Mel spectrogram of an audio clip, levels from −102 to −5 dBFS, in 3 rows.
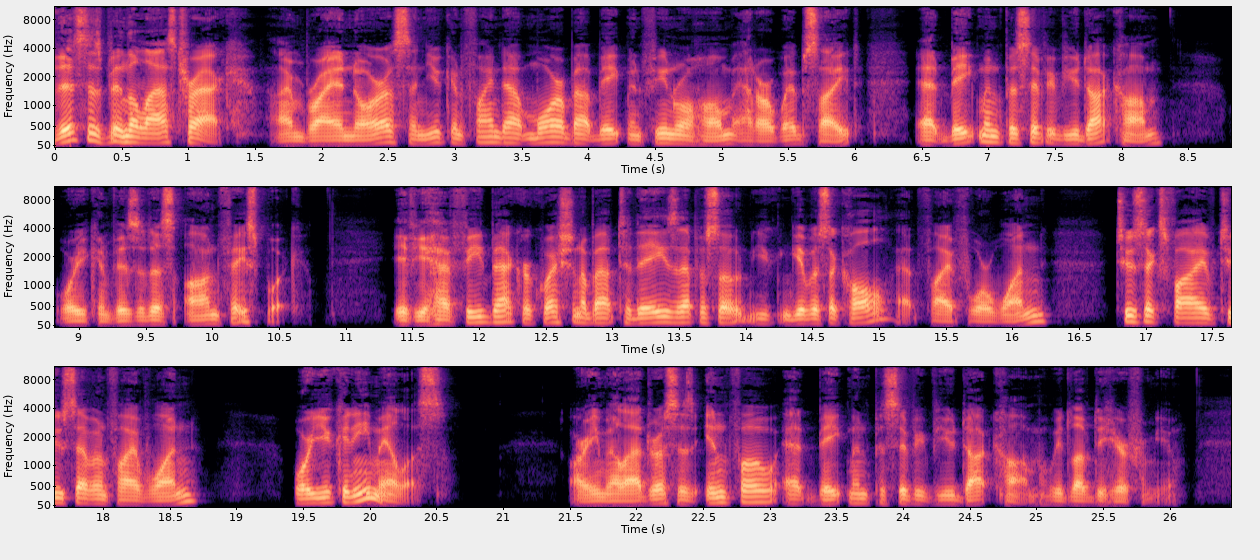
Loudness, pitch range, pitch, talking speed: -20 LUFS, 90-120 Hz, 105 Hz, 150 wpm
